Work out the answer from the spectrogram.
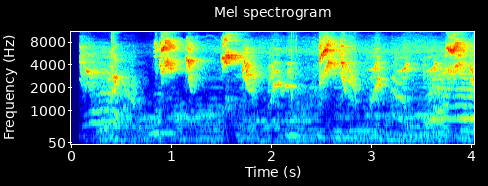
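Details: Caged long-tailed shrike, kept by songbird hobbyists, singing 'gereja petir' material: loud, harsh, scratchy chattering notes mixed with sharp high whistles, in bursts about every half second to one second, with faint low background sounds.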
